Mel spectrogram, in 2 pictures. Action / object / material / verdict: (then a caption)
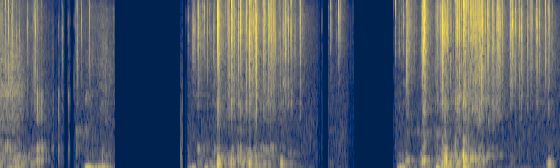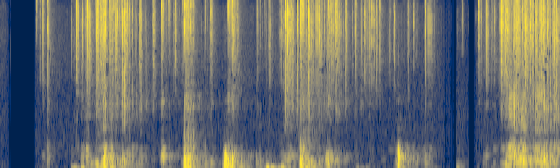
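scrape / pile of flat glass pebbles / glass / none. Long nails rake and scratch across a pile of clear, flat, solid glass gems resting on black fabric. Bursts of bright, dry clicking and gritty rattling come in quick, closely packed strokes, separated by short silences. The sound is quiet and mostly high, with little low end.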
